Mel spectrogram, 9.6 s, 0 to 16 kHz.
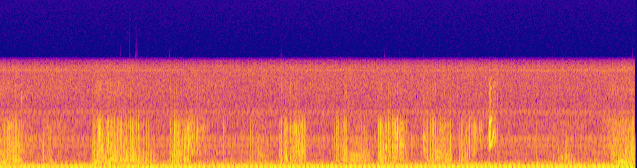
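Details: A 3-month-old baby snoring: repeated low rumbling snores with each breath, about 75 a minute but uneven, over a steady background hum.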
